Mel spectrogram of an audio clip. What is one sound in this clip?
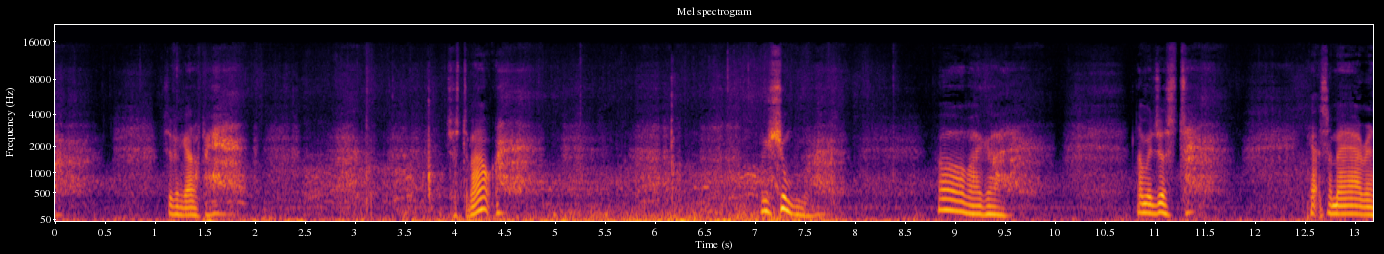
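Tyres crunch over dirt and dry leaves.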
